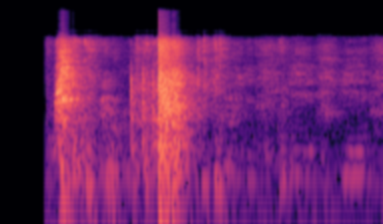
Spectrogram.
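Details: A pug gives two loud, harsh, noisy bursts about a second apart, the second longer, followed by soft snuffling breath noise.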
